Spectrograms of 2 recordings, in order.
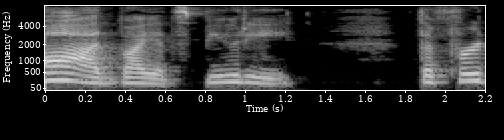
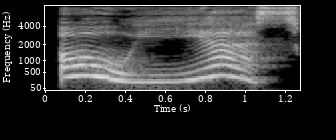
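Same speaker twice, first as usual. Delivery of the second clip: put-on much higher, gleeful child's yes; excited cry; 8 semitones higher, 3 dB louder than usual. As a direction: cry out in happy agreement. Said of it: "cried Peter".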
